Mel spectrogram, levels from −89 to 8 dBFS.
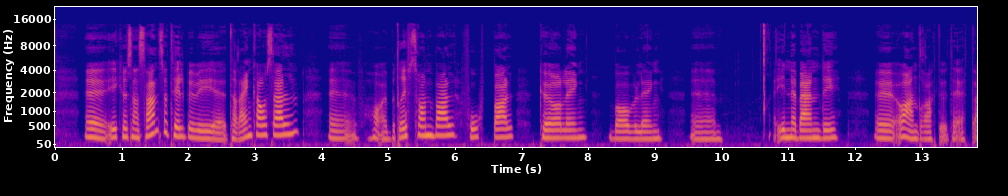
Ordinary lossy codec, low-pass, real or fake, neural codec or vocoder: MP3, 64 kbps; 14.4 kHz; real; none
